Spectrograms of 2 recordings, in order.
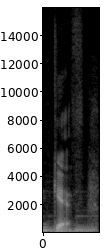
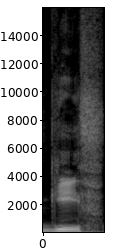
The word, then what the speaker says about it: GIF: be i mean well it can't be geef you can't pronounce gif as geef that's wrong obviously uh but chief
